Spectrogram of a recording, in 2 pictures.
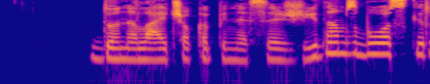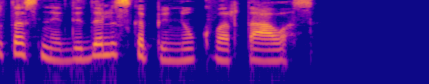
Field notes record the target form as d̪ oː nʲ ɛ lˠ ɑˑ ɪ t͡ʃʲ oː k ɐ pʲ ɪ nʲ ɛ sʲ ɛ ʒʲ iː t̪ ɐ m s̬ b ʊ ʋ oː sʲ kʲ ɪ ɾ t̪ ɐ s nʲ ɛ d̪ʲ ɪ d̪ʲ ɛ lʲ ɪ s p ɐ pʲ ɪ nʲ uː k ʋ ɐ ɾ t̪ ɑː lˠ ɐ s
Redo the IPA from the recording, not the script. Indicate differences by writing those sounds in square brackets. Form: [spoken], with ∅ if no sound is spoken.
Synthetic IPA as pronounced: d̪ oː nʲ ɛ lˠ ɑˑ ɪ t͡ʃʲ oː k ɐ pʲ ɪ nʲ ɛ sʲ ɛ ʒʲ iː [d̪] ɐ m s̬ b ʊ ʋ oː sʲ kʲ ɪ ɾ t̪ ɐ s nʲ ɛ d̪ʲ ɪ d̪ʲ ɛ lʲ ɪ s [k] ɐ pʲ ɪ nʲ uː k ʋ ɐ ɾ t̪ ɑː lˠ ɐ s

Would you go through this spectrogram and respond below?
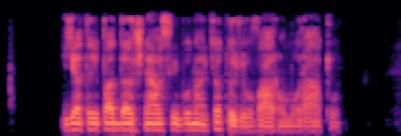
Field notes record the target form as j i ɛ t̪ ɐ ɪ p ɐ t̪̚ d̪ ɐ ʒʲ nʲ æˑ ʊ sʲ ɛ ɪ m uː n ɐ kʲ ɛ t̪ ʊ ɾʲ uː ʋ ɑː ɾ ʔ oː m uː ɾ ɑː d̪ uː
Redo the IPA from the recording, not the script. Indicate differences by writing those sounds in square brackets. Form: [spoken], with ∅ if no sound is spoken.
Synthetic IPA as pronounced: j i ɛ t̪ ɐ ɪ p ɐ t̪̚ d̪ ɐ ʒʲ nʲ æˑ ʊ sʲ ɛ ɪ [b] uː n ɐ kʲ ɛ t̪ ʊ ɾʲ uː ʋ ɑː ɾ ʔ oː m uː ɾ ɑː [t̪] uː

